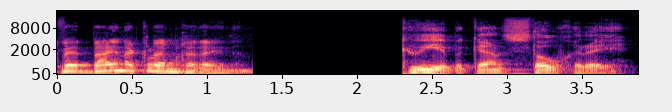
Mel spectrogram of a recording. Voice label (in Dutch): "Ik werd bijna klem gereden - 'k wier bekant stoof gereje", Nieuw lekkerlands dialect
